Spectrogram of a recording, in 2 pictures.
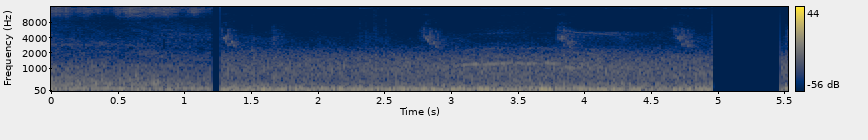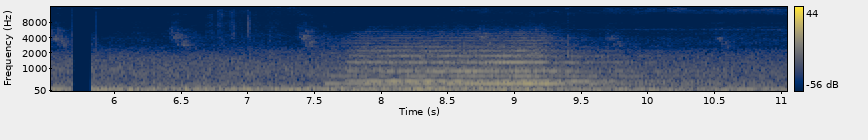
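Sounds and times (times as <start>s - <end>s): train horn blast: 7.6s - 10.5s.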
